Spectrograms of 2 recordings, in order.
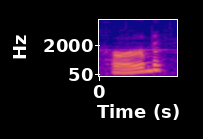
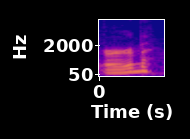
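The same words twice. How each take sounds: First: The word begins with an audible H sound. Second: The word begins without any H sound. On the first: "We pronounce the H for the green one, right? Like herb" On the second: "as opposed to herb"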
